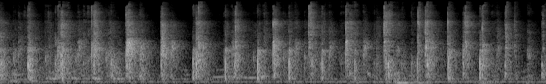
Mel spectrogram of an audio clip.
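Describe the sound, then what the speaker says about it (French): Hand clapping from an audience at a Christmas Dada variety show, individual claps clearly separated in a quick, fairly even rhythm, close and moderately loud throughout about five seconds. "Une bonne main d'applaudissements pour Rantanplan"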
